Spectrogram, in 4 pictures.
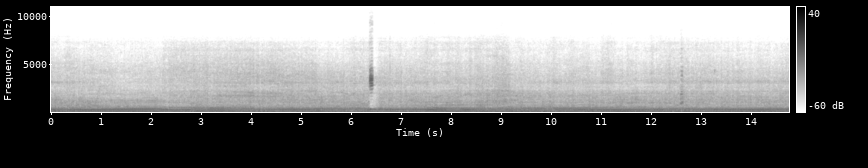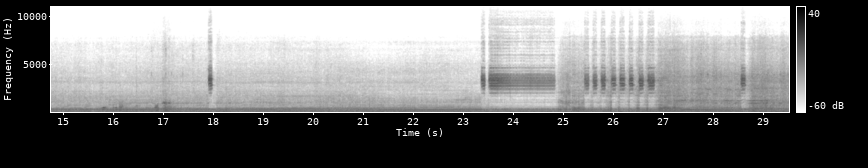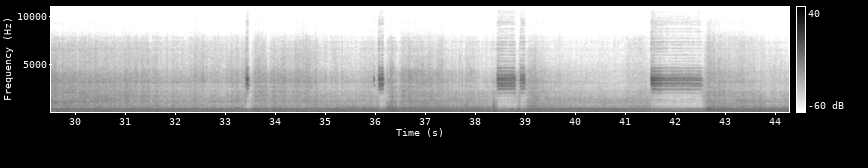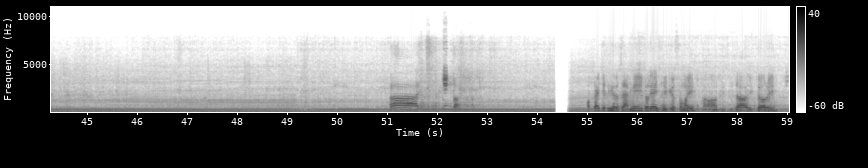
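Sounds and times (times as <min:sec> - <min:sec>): motorcycle engine running: 0:00.0 - 0:59.0
wind and road noise: 0:00.0 - 0:59.0
vehicle horn honks: 0:06.4 - 0:06.6, 0:17.9 - 0:18.1, 0:23.4 - 0:27.1, 0:28.5 - 0:28.8, 0:36.0 - 0:36.4, 0:38.4 - 0:39.1, 0:41.5 - 0:42.6.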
